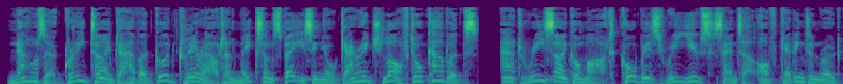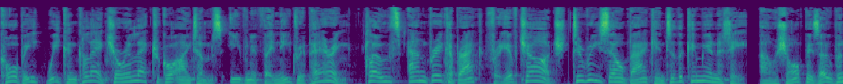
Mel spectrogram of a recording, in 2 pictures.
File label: male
